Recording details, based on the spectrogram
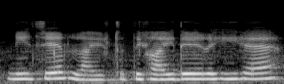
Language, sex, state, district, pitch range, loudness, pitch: Hindi, female, Uttar Pradesh, Saharanpur, 240-255 Hz, -13 LUFS, 250 Hz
